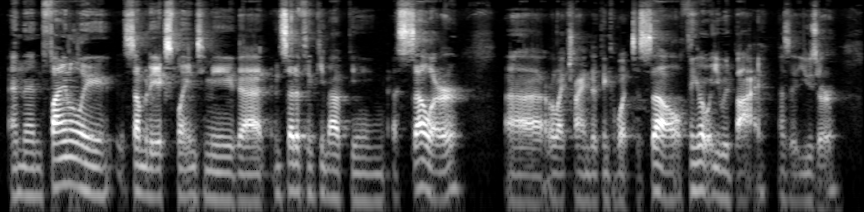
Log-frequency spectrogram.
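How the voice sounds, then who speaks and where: With an American accent, a man talks at a very fast pace with big swings in loudness, in a very clean recording with a silent background. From US West Coast, Silicon Valley. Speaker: tech startup founder and CEO. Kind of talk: podcast interview. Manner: hesitant, many filler words.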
